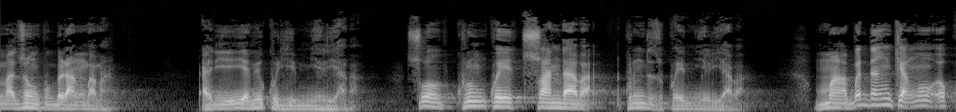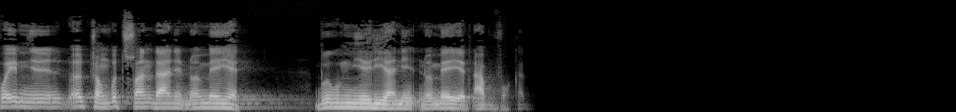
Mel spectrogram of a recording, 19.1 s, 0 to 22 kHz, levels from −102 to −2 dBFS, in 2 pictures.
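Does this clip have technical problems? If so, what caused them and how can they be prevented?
Yes. Throughout the speech there's a plainly audible watery, swirly quality, likely MP3 compression at something like 64 kbps, where weak frequency lines flicker on and off between frames. The fade-out from around 14 s to 14.92 s is smooth. To prevent it, keep a lossless master and encode at a higher bitrate.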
